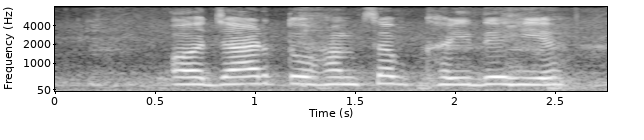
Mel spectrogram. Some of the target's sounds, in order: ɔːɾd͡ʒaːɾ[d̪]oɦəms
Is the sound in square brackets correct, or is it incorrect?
incorrect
